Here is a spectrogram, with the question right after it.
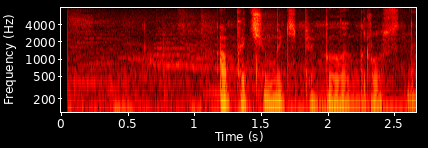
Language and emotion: Russian, neutral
